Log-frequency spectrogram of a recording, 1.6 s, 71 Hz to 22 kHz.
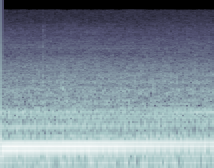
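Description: A 1965 Ford Mustang convertible idling with a steady, loud low rumble and an even drone, heard close up with no talk over it.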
